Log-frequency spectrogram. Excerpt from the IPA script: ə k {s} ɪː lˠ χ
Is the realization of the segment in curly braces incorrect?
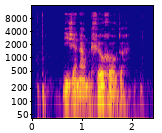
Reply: yes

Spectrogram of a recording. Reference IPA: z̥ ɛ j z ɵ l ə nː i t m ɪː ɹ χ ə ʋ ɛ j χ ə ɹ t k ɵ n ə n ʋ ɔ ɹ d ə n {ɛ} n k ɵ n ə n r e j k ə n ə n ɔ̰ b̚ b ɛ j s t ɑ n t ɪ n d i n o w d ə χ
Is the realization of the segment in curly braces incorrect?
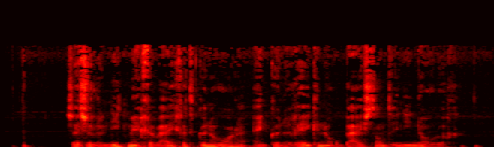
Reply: no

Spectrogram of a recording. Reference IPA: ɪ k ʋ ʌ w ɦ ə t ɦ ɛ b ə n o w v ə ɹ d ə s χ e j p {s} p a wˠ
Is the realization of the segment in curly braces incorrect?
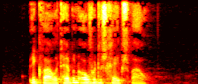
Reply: no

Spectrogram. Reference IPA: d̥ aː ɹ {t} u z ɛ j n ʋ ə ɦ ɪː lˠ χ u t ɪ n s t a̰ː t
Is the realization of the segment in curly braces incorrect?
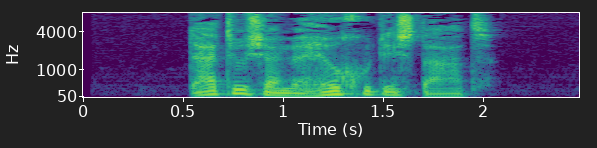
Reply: no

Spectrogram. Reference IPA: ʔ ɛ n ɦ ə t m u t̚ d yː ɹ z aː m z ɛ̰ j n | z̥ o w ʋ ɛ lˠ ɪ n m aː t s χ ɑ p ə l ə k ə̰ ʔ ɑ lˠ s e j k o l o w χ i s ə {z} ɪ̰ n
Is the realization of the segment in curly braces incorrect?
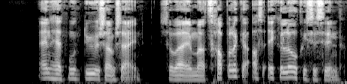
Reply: no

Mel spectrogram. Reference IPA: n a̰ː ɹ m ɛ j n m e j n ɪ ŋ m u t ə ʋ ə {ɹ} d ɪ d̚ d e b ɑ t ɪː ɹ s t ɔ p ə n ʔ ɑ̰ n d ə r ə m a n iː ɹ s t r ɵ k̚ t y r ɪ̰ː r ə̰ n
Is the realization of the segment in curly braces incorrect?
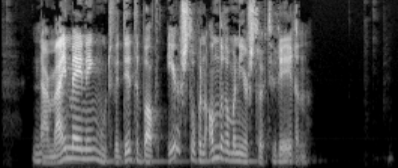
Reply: yes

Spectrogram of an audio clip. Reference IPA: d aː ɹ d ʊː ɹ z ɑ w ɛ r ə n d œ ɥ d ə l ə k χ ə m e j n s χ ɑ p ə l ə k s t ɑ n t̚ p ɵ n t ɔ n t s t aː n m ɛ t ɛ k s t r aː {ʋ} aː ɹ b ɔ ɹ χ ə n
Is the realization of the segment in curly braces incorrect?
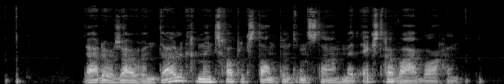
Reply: no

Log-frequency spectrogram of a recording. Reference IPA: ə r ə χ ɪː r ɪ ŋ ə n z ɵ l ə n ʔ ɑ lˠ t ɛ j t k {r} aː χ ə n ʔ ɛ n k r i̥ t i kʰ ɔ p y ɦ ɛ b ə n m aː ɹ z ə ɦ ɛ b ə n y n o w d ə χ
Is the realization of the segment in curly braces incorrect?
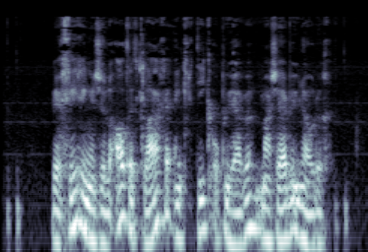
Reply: yes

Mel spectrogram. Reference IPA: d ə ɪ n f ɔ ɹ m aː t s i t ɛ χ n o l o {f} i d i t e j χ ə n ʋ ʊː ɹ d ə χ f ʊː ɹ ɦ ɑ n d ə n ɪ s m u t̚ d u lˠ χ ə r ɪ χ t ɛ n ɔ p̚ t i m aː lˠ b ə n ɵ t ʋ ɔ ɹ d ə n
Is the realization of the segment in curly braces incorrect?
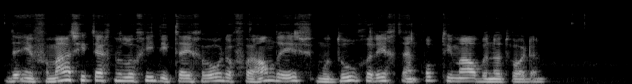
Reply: yes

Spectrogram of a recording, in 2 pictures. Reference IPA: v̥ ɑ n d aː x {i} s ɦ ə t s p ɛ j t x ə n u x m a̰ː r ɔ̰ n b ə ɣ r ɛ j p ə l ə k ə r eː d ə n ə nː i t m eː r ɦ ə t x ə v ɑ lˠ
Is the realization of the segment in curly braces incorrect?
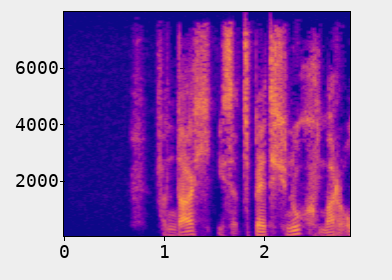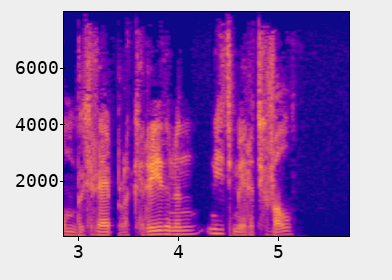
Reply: yes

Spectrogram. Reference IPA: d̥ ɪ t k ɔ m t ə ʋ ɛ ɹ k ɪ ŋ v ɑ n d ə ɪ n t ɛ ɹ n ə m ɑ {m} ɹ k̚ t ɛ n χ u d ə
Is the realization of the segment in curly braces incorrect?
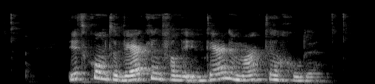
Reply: yes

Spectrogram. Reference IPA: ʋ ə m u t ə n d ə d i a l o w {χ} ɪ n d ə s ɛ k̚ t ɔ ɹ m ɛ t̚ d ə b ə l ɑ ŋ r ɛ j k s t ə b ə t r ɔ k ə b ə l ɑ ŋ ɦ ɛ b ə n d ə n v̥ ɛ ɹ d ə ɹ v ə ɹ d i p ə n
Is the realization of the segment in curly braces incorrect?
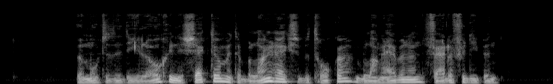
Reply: no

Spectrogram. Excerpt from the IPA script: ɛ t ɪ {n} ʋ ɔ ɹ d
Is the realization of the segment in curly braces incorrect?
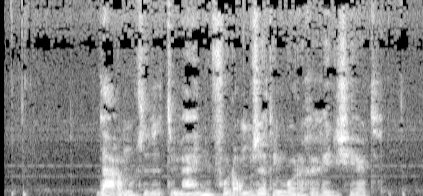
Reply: yes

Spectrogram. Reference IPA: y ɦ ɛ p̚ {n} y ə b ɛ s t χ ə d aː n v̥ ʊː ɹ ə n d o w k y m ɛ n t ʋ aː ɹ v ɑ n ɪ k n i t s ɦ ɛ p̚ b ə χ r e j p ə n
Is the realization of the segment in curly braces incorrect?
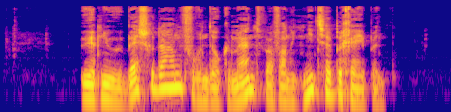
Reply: no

